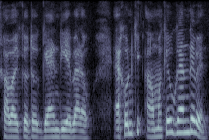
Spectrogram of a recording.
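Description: A man's voice: a little high, expressive, fast talker, natural voice. Brief: playful, needling young man, read by a man; lo-fi. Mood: teasing. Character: teasing, sweet-talking young man.

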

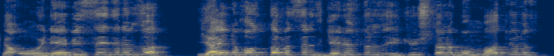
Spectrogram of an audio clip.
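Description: Brief: young male game streamer, high voice, rapid exasperated griping. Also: soft background music. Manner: fast, exasperated, complaining. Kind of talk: live gaming stream chat.

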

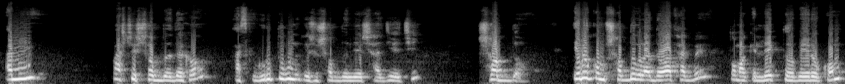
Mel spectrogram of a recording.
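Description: A woman teacher gives a pronunciation lesson, slowing down and repeating each example word for her students. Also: medium pitch, dark tone, rough recording. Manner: repeats words for students to follow. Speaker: Bengali grammar teacher. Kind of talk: classroom lesson.

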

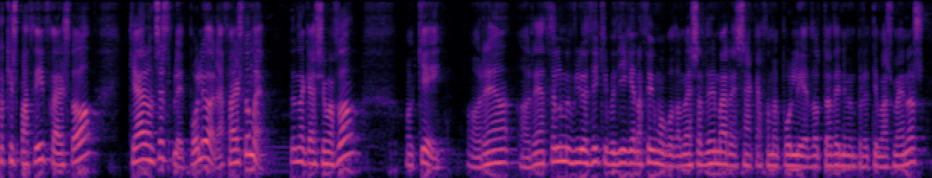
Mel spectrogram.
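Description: A young man with a high voice, running a gaming channel. He keeps up chatty let's-play commentary and talks straight to his viewers. Now and then he breaks into sudden excited yelps.

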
